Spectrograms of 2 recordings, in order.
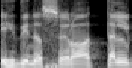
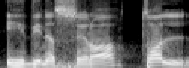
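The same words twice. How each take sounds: First: The t sound is light and thin. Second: The t sound is heavy and thick. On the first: The speaker calls it wrong. "इस तो की जगह ये ता पढ़ देते हैं" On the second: The speaker calls it right. "इसको मोटा पढ़ना है"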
